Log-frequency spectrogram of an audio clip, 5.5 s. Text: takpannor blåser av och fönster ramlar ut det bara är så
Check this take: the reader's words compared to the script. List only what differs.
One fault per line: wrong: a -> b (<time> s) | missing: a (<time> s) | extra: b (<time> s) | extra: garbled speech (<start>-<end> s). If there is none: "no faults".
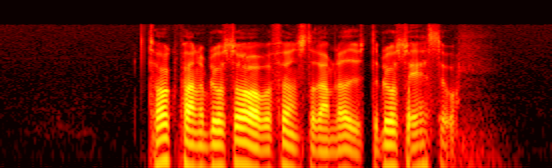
wrong: bara -> blåser (3.8 s)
